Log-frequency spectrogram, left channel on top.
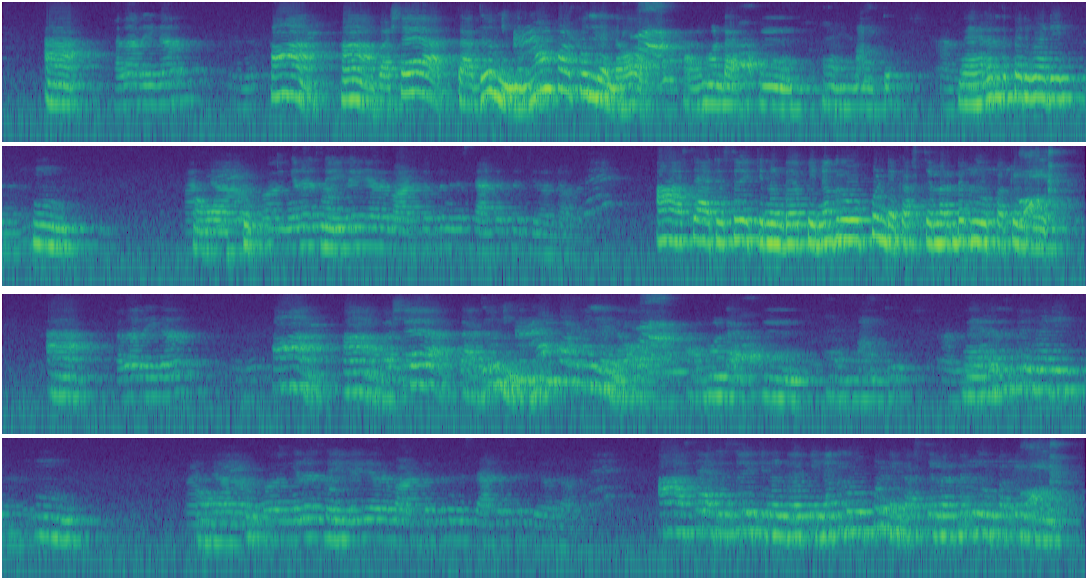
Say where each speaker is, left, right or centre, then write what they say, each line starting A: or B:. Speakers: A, on the left; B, on the left.
A: ആ
B: അതറീലാ അങ്ങനെ
A: ആഹ് ആഹ് പക്ഷെ അത്ത അത് മിനിമം കുഴപ്പമില്ലല്ലോ ഓ
B: ആഹ്
A: അതുംകൊണ്ട ഉം
B: ആഹ്
A: അങ്ങനായിട്ട്
B: അങ്ങനെ
A: വേറെന്ത് പരിപാടി
B: വേറെന്താ
A: ഉം
B: അങ്ങനെ പോ അല്ല
A: അതെ കുട്ടി
B: അപ്പൊ ഇങ്ങനെ
A: ആ
B: സെയ്ൽ ചെയ്യാറ് വാട്സാപ്പിലിങ്ങനെ സ്റ്റാറ്റസ് വെച്ചിങ്ങാണ്ടോ
A: <inaudible> ആ സ്റ്റാറ്റസ് വെക്കുന്നുണ്ട് പിന്നെ ഗ്രൂപ്പുണ്ട് കസ്റ്റമറിന്റെ ഗ്രൂപ്പൊക്കെയിണ്ടെ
